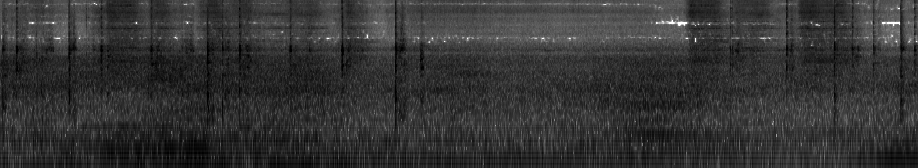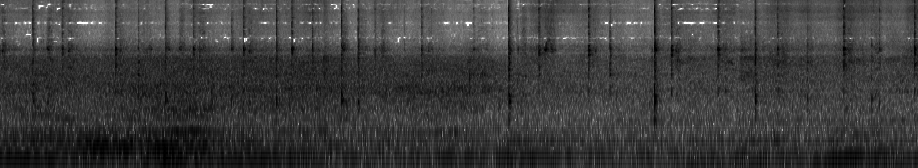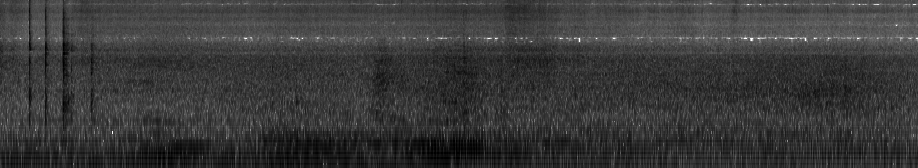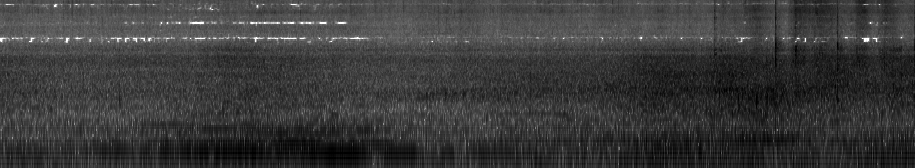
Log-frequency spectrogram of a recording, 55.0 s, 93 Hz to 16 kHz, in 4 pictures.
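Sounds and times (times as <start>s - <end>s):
seafood sizzling in a wok: 0.0s - 55.0s
metal spatula striking pan: 11.8s - 29.1s.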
